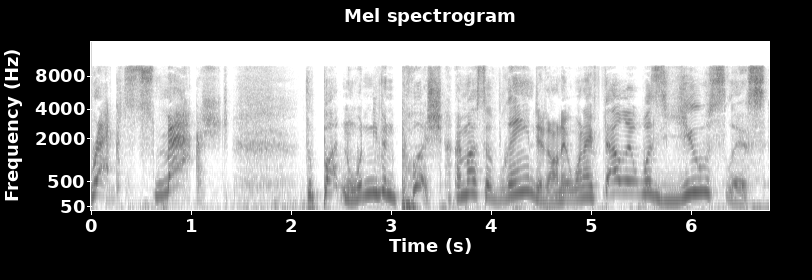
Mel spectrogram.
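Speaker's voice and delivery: high, panicked narration; rising panic. Acted. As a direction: voice climbing in alarm. Discovers the beeper is broken.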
